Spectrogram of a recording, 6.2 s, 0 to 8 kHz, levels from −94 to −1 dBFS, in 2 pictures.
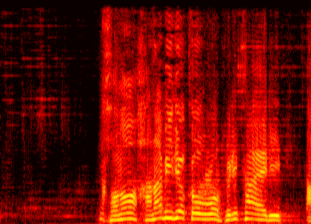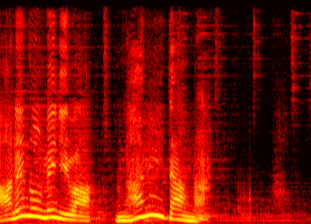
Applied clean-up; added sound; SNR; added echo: neural separator model SepFormer DNS4.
